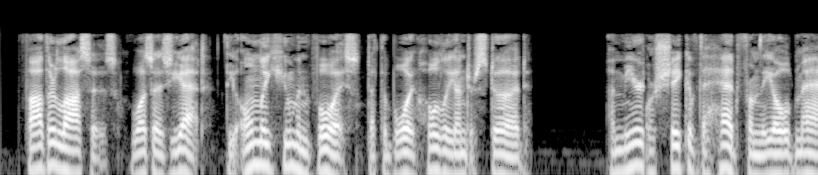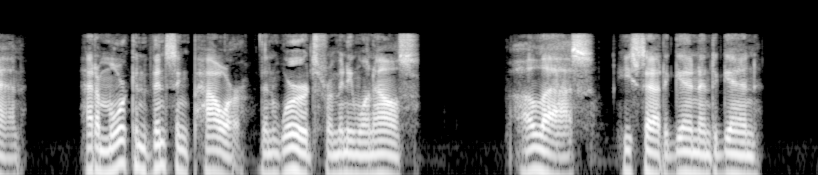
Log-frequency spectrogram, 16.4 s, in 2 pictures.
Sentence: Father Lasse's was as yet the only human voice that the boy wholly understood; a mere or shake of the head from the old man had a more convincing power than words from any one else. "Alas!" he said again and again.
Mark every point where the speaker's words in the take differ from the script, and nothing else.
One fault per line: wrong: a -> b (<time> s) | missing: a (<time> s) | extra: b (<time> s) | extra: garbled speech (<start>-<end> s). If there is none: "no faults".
no faults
